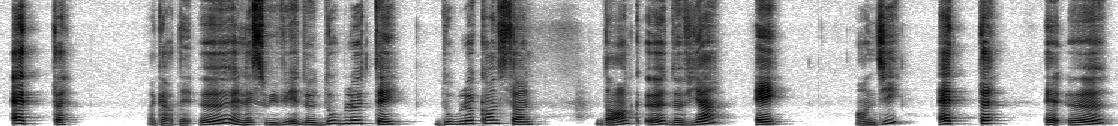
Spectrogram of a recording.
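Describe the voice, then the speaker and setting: A woman teaches French sounds to beginners, very slowly and deliberately, with a gravelly edge to her voice. She repeats each sound patiently and often pauses to check that her listeners understand. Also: medium pitch, darkish tone. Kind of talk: slow, carefully articulated lesson for beginners.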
